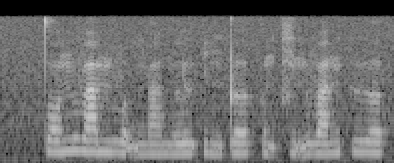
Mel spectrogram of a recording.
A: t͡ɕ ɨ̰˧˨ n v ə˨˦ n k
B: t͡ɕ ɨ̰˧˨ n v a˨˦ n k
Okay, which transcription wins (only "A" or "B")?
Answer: B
